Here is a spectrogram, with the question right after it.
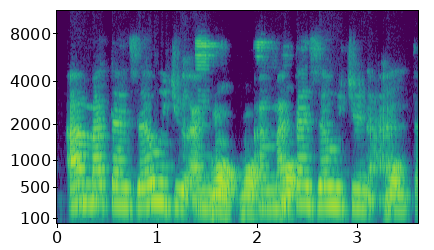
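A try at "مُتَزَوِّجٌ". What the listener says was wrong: Mutazawwijun, bukan mataza, mutaza. Amutazawwijun anta, amutazawwijun, gitu ya. Sebutannya susah nih. Za-wa, habis za-wa soalnya. Za itu ujung lidah, waw bibir, dekatan, jadinya agak susah. Mutazawwijun, ya. Ja yang kedua, itu ja yang ada.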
